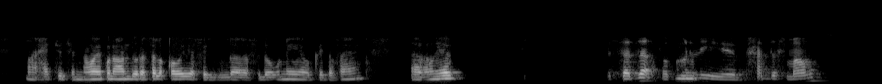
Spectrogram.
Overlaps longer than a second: none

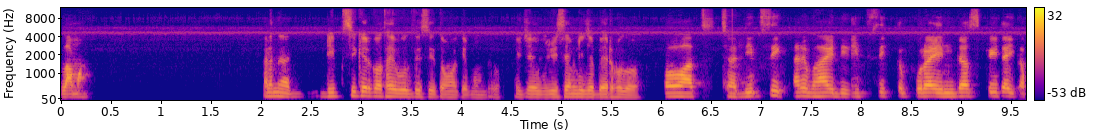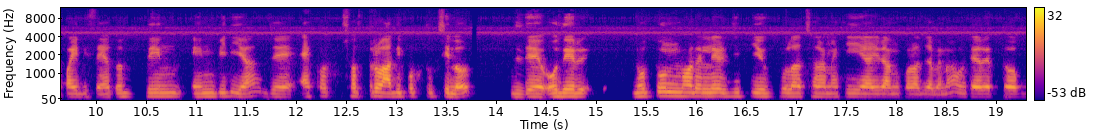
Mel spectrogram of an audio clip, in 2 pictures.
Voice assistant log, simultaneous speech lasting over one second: none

